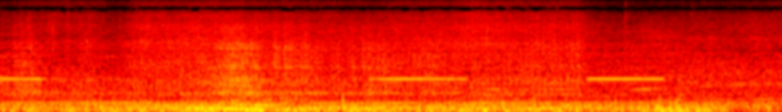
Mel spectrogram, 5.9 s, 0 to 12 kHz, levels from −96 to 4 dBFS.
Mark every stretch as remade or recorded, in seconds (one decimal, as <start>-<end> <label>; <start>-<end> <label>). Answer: 0.0-5.9 recorded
